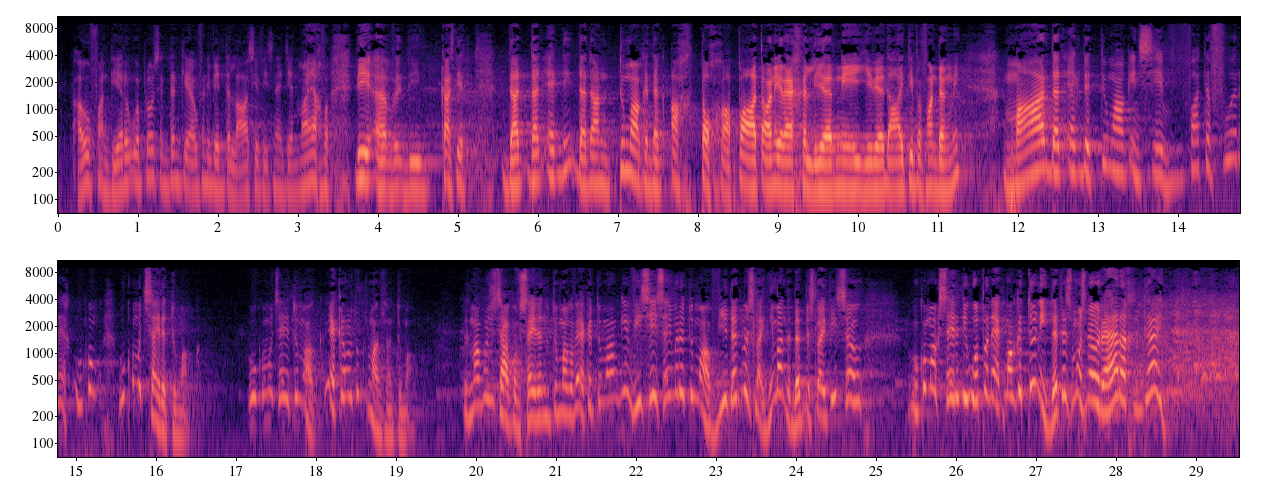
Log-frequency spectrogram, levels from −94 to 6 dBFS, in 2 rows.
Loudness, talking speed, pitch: -24 LUFS, 235 wpm, 195 Hz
